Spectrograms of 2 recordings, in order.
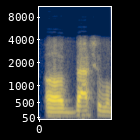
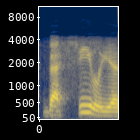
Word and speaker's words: Vasily: I mean, this is a guy I think we wanted him to see in the ring with Vasily Lomachenko, or I should say Vasily, as it's pronounced, Lomachenko.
